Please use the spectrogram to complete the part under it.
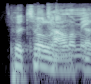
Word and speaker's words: Ptolemy: Ptolemy.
